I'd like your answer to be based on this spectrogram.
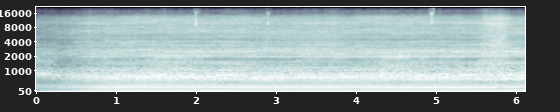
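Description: A Yamaha TW motorcycle engine runs loud and steady while climbing a snowy hill, with a continuous droning rumble that holds even throughout.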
